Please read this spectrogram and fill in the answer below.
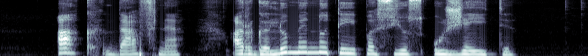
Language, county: Lithuanian, Klaipėda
